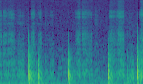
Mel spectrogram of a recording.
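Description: Chalk writing on a blackboard: about five sharp taps of the chalk with short scratches between them as letters are written.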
